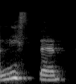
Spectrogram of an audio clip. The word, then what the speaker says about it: Liste: Y entre sus largometrajes destacan Santa Libertade, de 2004, Liste, pronunciado Lister, 2007, A Cicatriz Branca, 2012, Nación, 2020, entre otros.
